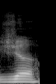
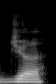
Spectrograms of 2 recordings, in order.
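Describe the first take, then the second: First: The J is said with the French sound. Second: The J is said with the English sound. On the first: This is the older French pronunciation. "instead of saying je" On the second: This is how English speakers say it. "we say je"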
